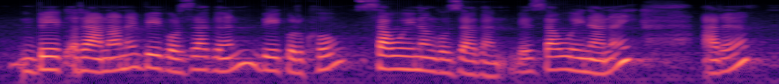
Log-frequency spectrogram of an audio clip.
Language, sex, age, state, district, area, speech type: Bodo, female, 30-45, Assam, Kokrajhar, rural, spontaneous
